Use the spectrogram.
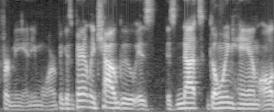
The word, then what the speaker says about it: Qiao Gu: Qiao Gu.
